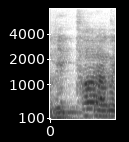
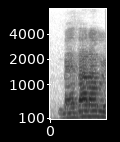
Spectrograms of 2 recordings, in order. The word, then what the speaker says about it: 미터: 소문자 m이라고 쓰고 미터라고 읽어요. 메다라고 읽지 말고 제발 미터라고 읽으세요. 아직도 메다 그러시는 분들 꽤 많아. 그건 어디식 표현? 일본식 표현. 이걸 100m라고 읽으면 이상하잖아. 100m라고 보통 읽잖아, 그지? 100m. 근데 보통 할아버지들은 아직도 100m, 200m 보통 이렇게 얘기를 한다. 메다. 이거는 일본식 표현이야.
